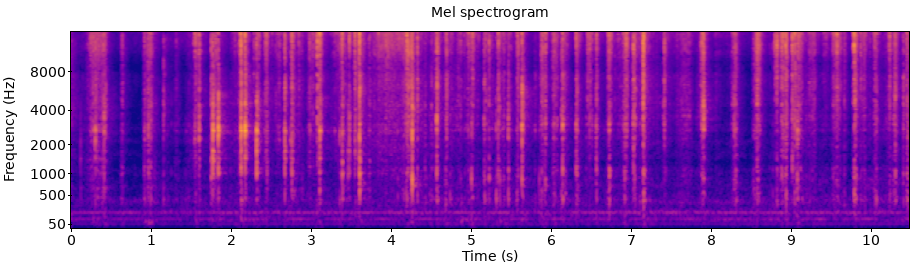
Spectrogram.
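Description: A medium brown kraft paper shopping bag with twisted paper handles, hollow and apparently empty, stands upright on a countertop while fingertips scratch and tap its paper sides. The result is a dense run of sharp, bright crinkling and tapping clicks over a steady low hum.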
